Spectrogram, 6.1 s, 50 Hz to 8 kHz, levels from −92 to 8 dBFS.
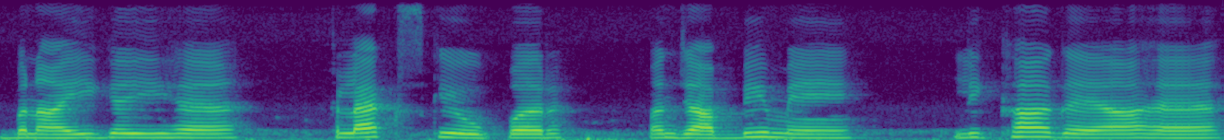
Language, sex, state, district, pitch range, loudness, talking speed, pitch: Hindi, female, Punjab, Fazilka, 205-230 Hz, -15 LUFS, 110 wpm, 215 Hz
